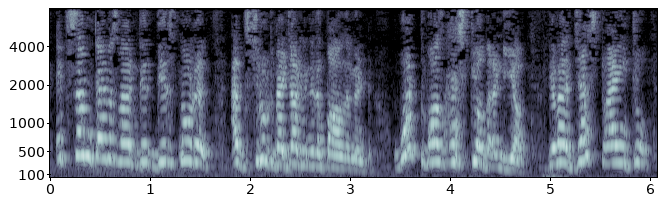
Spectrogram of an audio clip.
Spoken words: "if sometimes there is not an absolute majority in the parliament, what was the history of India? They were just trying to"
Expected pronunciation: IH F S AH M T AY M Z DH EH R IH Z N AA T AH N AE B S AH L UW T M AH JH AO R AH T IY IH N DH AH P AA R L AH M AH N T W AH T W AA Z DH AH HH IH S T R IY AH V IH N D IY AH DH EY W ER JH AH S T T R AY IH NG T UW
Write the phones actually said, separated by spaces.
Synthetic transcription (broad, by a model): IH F S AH M T AY M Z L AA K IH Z N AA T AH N AE B S AH L UW T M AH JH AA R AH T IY IH N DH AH P AA R L AH M AH N T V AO T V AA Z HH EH S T IY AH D IH N D IY AH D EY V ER JH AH S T T R AY IH NG T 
